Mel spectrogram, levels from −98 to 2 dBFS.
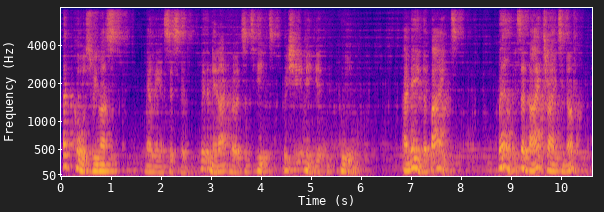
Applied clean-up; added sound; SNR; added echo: neural separator model SepFormer DNS4.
